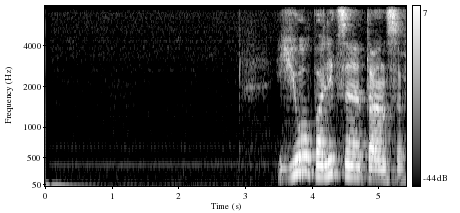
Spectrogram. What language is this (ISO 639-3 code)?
rus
